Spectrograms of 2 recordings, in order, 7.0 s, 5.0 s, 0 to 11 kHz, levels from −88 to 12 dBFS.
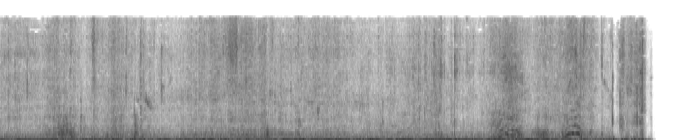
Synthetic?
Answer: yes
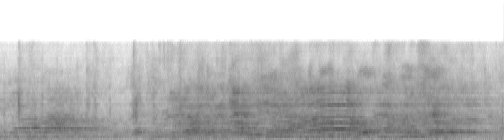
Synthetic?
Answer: yes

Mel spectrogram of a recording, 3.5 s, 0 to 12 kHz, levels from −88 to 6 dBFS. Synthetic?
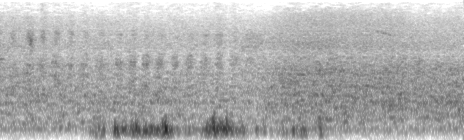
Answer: yes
